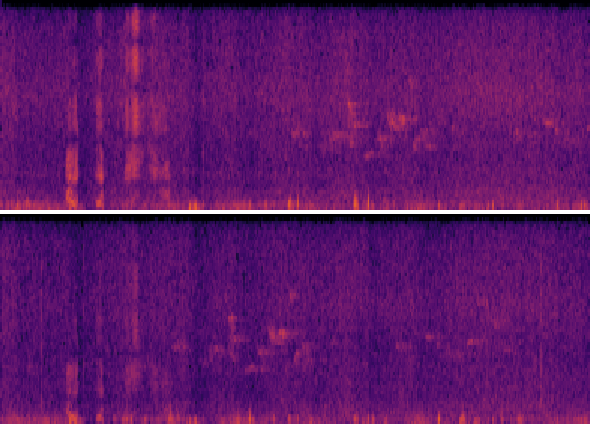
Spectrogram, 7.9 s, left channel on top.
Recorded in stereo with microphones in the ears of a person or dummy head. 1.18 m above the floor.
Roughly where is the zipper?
Left.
